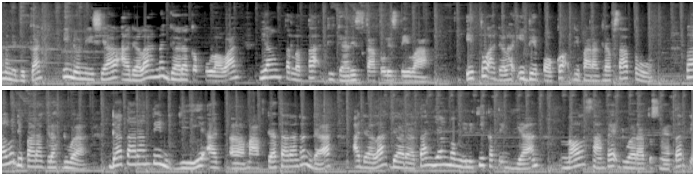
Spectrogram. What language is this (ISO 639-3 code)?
ind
